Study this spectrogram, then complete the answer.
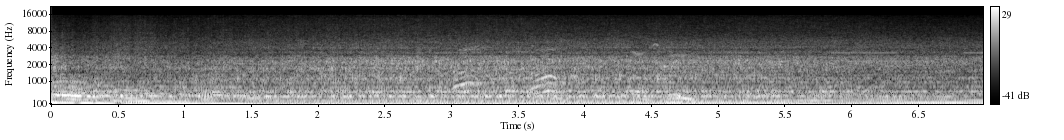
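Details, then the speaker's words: Rebuilt crash-damaged Ferrari F430 engine, after reconnecting vacuum lines and plugging those for removed exhaust valves: after a brief rev it drops to a steady, even burble with no hunting or misses, vacuum fix curing the idling issue; warming up. "that's loads better that sound oh smoke too soon that sounds loads better d That's huming now so the vacuum system seems to have fixed the idling issue"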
